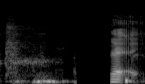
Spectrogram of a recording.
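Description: A sleeping person snores: two rough, rumbling breaths separated by a short silent pause, each with a low buzzy rattle and breathy hiss, fairly loud and with no talking.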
